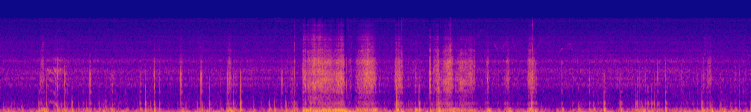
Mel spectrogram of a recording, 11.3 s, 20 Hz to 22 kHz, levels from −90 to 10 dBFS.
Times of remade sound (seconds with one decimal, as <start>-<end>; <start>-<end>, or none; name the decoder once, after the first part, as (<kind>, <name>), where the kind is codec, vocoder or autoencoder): 0.0-5.5 (vocoder, Vocos); 6.4-11.3

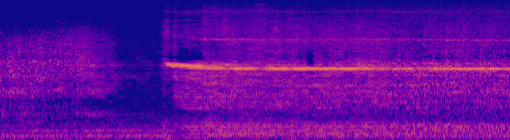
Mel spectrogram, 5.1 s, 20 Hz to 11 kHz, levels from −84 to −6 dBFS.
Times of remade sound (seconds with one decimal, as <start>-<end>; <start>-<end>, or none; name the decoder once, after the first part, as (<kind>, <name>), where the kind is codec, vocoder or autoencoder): 0.8-3.9 (vocoder, Vocos)

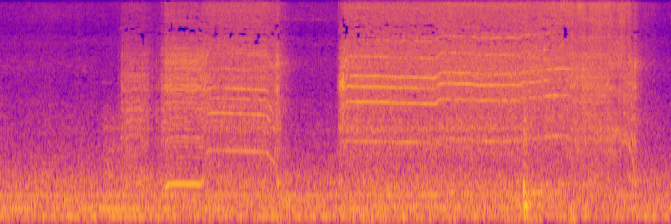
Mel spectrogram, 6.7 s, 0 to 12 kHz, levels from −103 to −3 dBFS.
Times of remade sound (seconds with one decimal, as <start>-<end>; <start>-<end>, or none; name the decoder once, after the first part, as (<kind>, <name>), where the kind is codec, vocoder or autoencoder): 5.7-6.3 (codec, HILCodec)

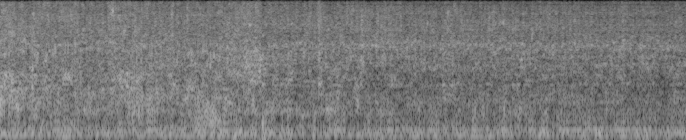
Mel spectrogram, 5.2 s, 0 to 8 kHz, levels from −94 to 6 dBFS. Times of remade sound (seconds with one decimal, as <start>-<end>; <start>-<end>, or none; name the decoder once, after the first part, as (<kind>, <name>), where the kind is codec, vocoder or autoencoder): 0.0-5.2 (vocoder, HiFi-GAN)

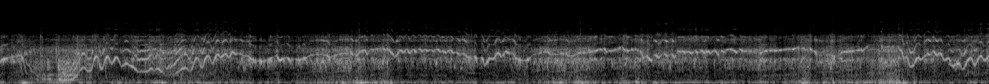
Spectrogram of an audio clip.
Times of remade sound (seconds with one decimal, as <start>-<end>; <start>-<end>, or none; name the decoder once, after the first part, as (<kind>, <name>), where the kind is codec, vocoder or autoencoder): 0.0-1.7 (autoencoder, DAC-VAE); 5.9-8.5; 9.5-9.9

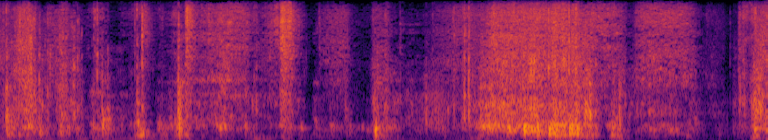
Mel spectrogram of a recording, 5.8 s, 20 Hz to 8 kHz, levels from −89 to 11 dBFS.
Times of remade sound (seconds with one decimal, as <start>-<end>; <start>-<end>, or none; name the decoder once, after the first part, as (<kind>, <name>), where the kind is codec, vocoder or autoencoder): 0.5-1.2 (vocoder, BigVGAN v2); 1.8-2.8

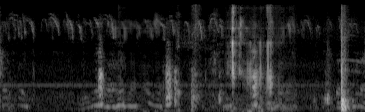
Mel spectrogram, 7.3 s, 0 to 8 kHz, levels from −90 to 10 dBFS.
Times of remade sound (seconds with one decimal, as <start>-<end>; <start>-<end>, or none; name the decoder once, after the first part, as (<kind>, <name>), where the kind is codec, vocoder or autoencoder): 2.3-3.2 (vocoder, BigVGAN v2); 4.5-5.9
